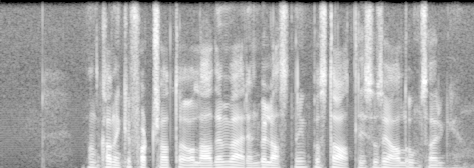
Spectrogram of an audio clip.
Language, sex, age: Norwegian, male, 29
